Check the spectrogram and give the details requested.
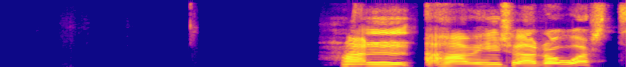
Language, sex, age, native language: Icelandic, female, 60-69, Icelandic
